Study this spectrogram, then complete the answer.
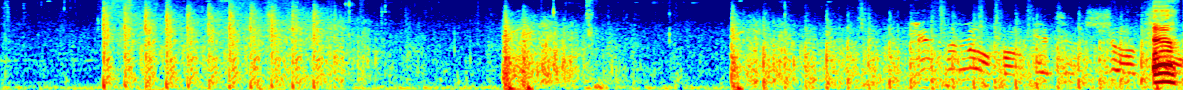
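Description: Bursts of automatic weapon fire in the Apex Legends arena mode arrive as rapid rattling strings separated by short gaps, with sharper single shots and game effects layered in, moderately loud.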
